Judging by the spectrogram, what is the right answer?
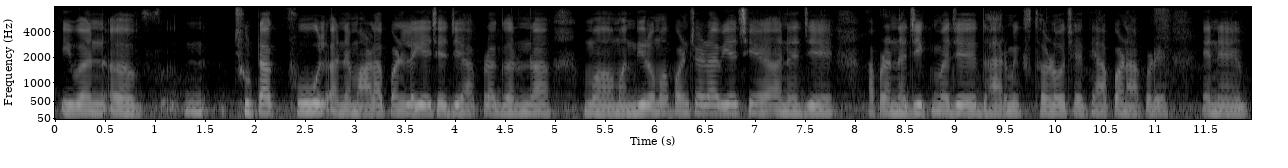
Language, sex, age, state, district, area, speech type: Gujarati, female, 18-30, Gujarat, Surat, rural, spontaneous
